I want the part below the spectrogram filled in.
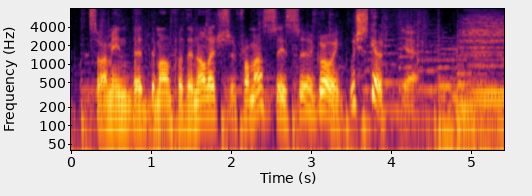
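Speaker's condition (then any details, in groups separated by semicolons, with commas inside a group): No condition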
